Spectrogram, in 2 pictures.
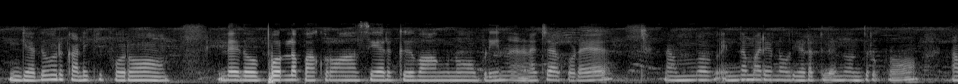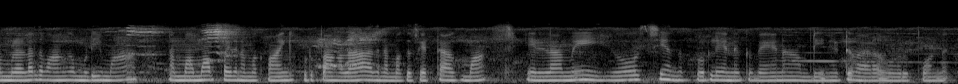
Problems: background conversations at intervals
